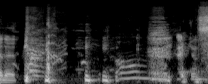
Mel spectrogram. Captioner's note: laughing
